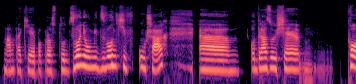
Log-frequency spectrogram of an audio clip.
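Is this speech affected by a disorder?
No.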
